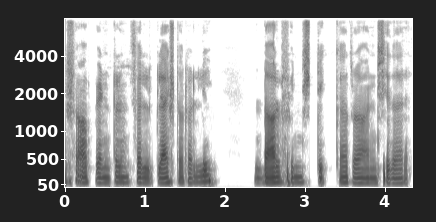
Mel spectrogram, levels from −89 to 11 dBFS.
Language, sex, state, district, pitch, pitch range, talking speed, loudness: Kannada, male, Karnataka, Bangalore, 85 Hz, 85-90 Hz, 110 wpm, -23 LUFS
